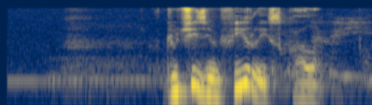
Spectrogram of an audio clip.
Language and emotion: Russian, neutral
